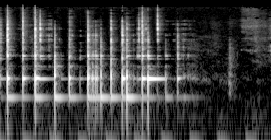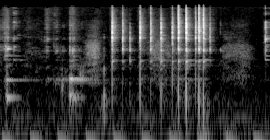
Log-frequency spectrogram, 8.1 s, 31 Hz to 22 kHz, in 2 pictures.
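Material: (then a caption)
Enamel metal. A hollow, empty white enamel metal jug vase is tapped on its base and body with long nails. A rapid, irregular run of sharp taps rings with a hollow tone around 230 and 560 Hz for the first three seconds. Quieter, brighter clicks and scratchy taps follow, with only brief ringing.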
